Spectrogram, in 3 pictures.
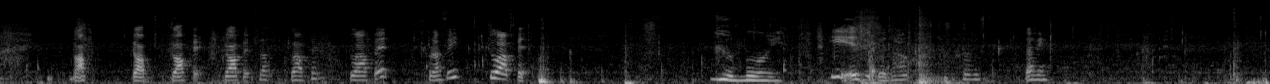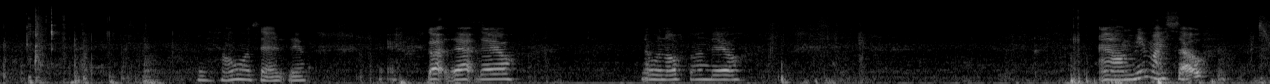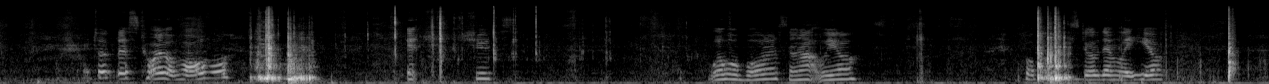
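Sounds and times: phone handling knocks and rustles: 0:27.9 - 0:28.7, 0:35.8 - 0:36.2.

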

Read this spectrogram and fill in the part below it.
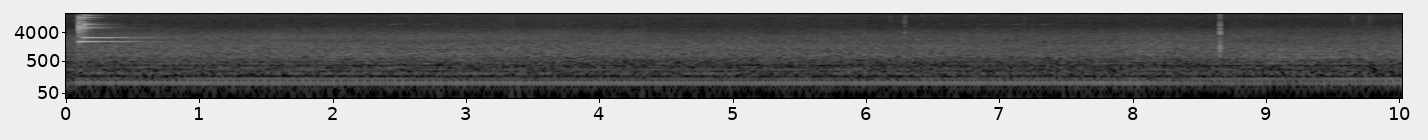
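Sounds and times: low steady hum: 0:00.0 - 0:10.0
bright metallic ding: 0:00.1 - 0:00.8.

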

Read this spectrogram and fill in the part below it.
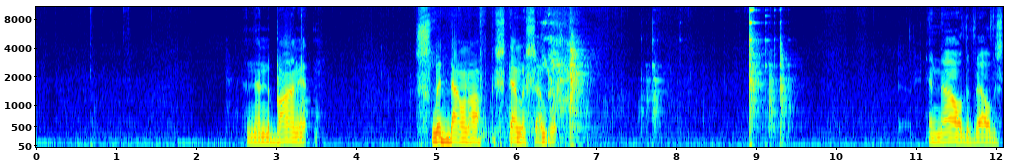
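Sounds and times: metal valve parts clinking: 0:06.2 - 0:08.2, 0:08.9 - 0:09.6.

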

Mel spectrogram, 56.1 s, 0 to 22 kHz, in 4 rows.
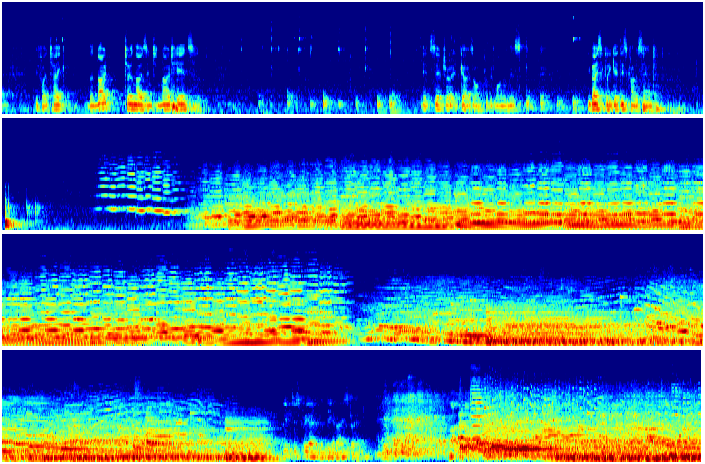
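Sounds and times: string ensemble playing: 0:16.1 - 0:47.6, 0:49.8 - 0:56.0.

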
